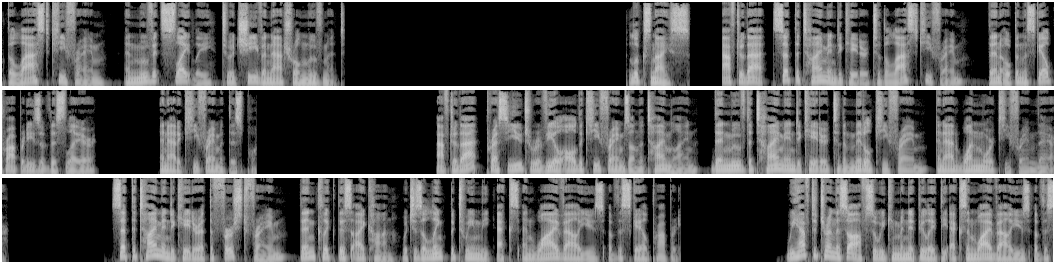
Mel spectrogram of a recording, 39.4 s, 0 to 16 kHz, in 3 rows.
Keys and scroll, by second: 5.2 space, 9.7 space, 15.0 s, 19.9 u.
